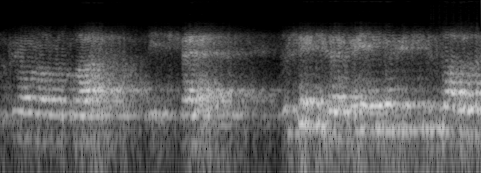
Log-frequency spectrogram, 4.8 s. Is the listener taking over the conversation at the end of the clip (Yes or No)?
No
